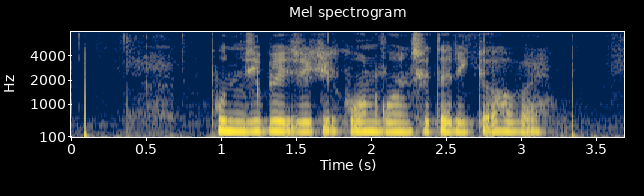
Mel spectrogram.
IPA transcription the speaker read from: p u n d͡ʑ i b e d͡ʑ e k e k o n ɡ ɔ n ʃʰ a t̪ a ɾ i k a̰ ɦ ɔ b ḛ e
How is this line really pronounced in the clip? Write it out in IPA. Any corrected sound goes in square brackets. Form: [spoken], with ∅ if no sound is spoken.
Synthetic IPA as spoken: p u n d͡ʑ i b e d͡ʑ e k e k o n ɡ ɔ n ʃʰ [e] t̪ a ɾ i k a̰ ɦ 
